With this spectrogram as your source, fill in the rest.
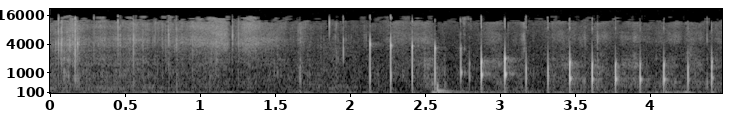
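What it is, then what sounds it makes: Hard-shell zippered case. Long pink nails scratch softly along the shell and edges of a small black hollow zippered hard-shell case (EVA/fabric-covered) held upright near the microphone. About halfway through, the scratching gives way to a quick, uneven series of dry, hollow taps with a mid-pitched knock and no ring.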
